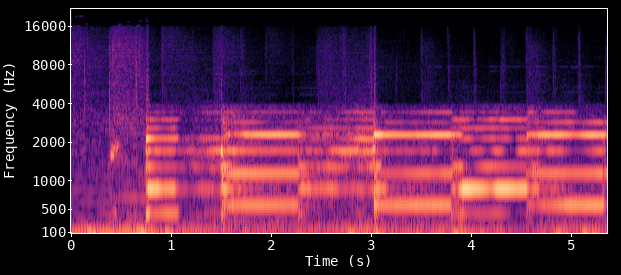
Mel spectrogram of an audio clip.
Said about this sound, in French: Où les pompiers sont très actifs, déjà, vous l'aurez entendu comme moi, avec la sirène du camion Échelle qui se trouve notamment sur place.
